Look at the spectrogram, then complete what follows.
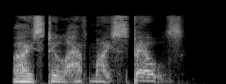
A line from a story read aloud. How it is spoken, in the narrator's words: whispered the mage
